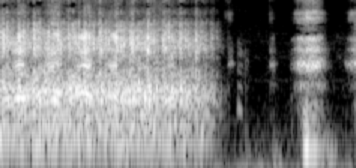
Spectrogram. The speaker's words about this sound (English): See, she's already sewing right now. There you go.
